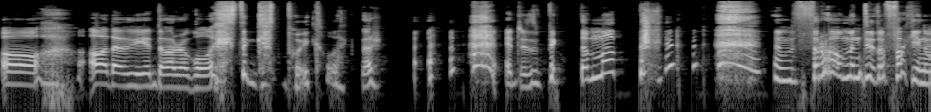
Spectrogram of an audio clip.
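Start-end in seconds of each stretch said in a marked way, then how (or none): 4.2-5.0 squeaky high laugh; high giggle. Real, not acted. Streamer giggling about tossing boys in water, high giggle.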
